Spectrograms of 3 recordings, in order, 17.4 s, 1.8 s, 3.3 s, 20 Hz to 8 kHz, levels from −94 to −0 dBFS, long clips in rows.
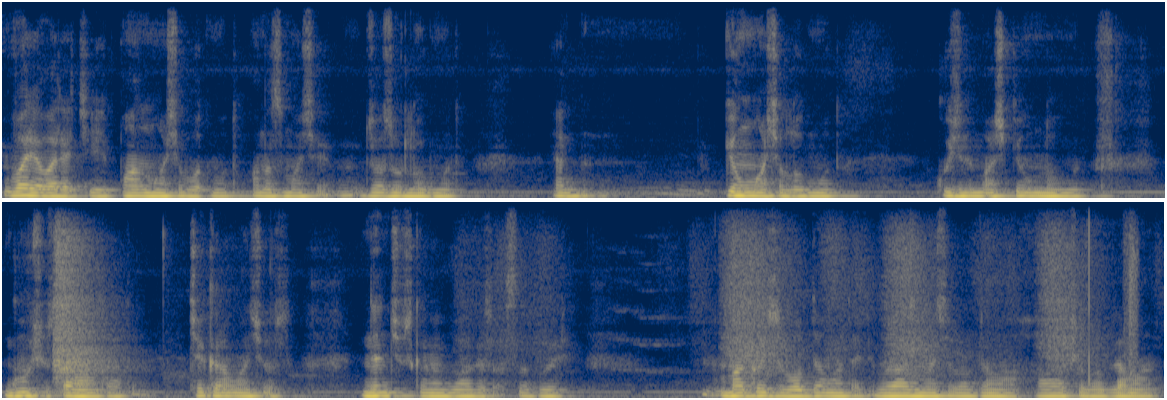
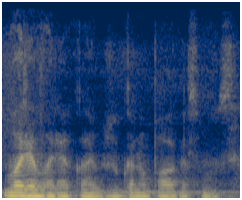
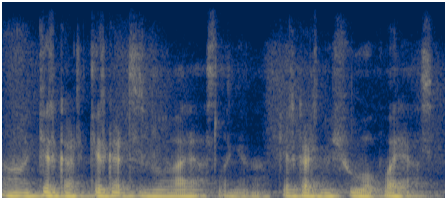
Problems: constant background noise, low volume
